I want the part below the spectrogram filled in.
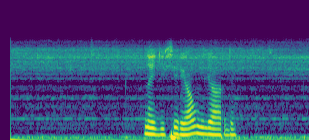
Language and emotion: Russian, neutral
